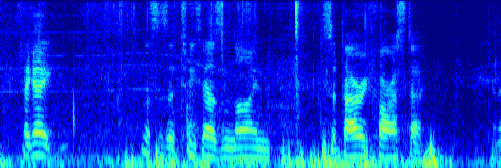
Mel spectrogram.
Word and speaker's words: Subaru: this is a 2009 saari Forester and it's in New Zealand so it's pronounced saaru and I need to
